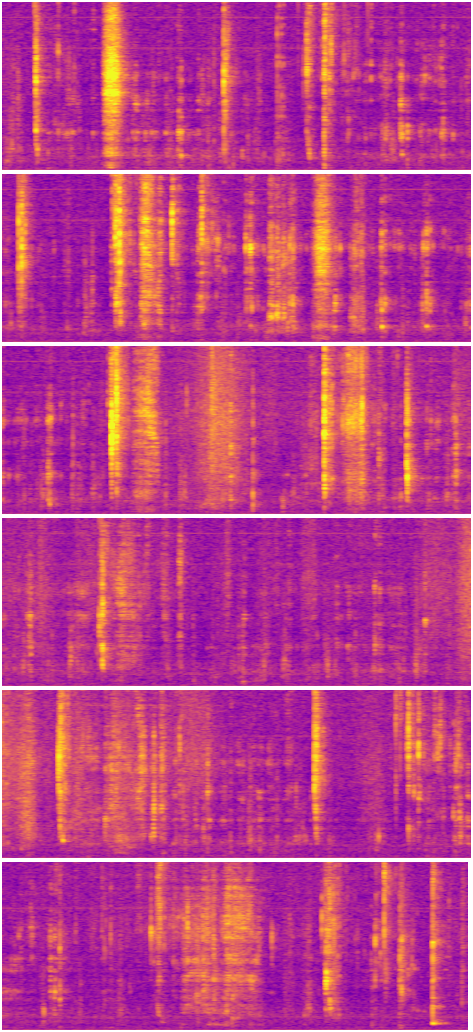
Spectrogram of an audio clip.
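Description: Close-miked eating: chewing with many short, wet mouth clicks and smacks.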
